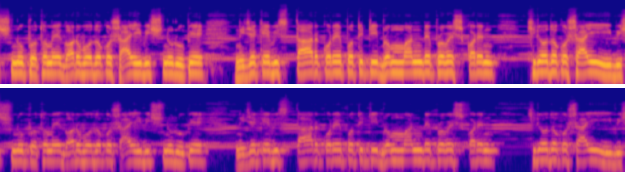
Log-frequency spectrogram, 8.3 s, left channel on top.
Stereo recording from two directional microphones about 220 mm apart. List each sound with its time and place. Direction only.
0.0 s speech: 45° left (ahead or behind)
